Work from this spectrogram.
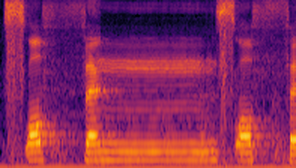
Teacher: صاد میں سیٹی بھی نکالیں گے اور صاد کو موٹا بھی کریں گے۔ فا پر تشدید ہونے کی وجہ سے ٹھہراؤ بھی کیا جائے گا، اور فا پر ہم غنہ بھی کریں گے۔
